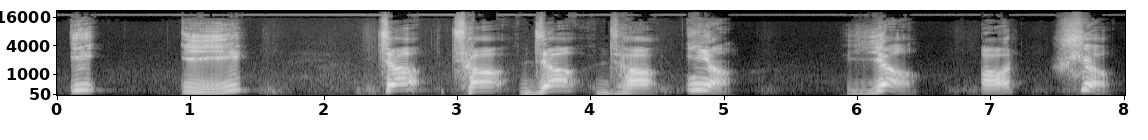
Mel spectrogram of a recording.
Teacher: इ ई च छ ज झ ञ य और श इतने वर्णों का उच्चारण स्थान तालु है। इसलिए इन वर्णों को तालव्य वर्ण कहते हैं।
